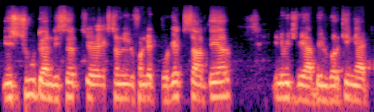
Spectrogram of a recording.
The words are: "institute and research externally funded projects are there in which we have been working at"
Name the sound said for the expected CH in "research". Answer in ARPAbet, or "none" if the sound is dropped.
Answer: CH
